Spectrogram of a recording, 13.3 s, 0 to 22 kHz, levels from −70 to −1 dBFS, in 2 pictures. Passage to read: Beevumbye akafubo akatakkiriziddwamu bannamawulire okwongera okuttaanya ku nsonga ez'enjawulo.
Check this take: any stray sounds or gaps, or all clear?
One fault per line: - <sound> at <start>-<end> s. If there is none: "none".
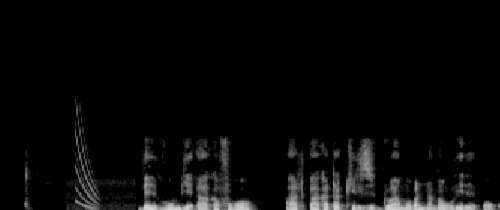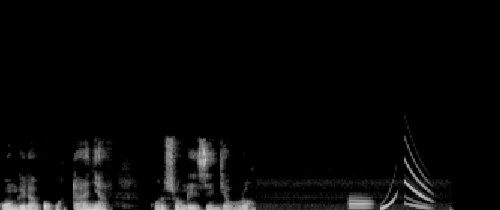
- chirp at 1.0-1.4 s
- chirp at 11.3-12.5 s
